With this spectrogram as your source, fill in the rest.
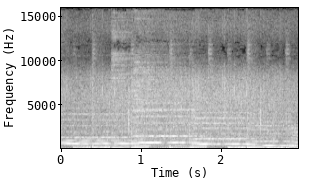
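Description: Steady hissing rainfall in the video game Eternal Eden, a dense crackling wash that runs continuously over a soft, pulsing low musical loop.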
